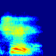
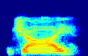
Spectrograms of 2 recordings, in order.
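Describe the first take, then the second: First: The letter is said with an American accent. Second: The letter is said with a non-American accent. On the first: The speaker calls it wrong. "not J" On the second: The speaker calls it right. "it's J ... That's the proper pronunciations"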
